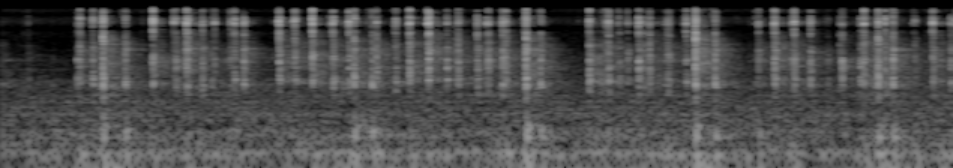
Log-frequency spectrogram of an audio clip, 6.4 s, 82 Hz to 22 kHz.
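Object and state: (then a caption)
Plastic mechanical keyboard being typed on. Fingertips of both hands type continuously on a Keycool K84 75% mechanical keyboard with plastic keycaps. A steady stream of quick, bright clacking keystrokes sits over a low, constant hum, with short decays between presses.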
